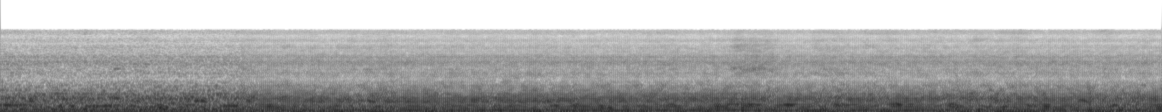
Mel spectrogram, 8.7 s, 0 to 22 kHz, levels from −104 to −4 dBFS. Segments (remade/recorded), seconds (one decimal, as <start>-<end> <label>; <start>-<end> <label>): 0.0-1.8 recorded; 1.8-8.7 remade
